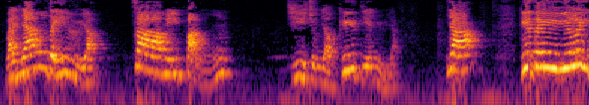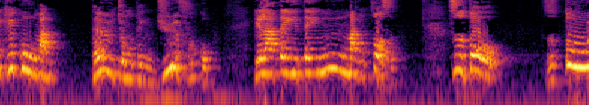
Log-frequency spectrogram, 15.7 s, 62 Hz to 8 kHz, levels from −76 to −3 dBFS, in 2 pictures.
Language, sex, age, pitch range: Chinese, female, 30-49, 245-345 Hz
